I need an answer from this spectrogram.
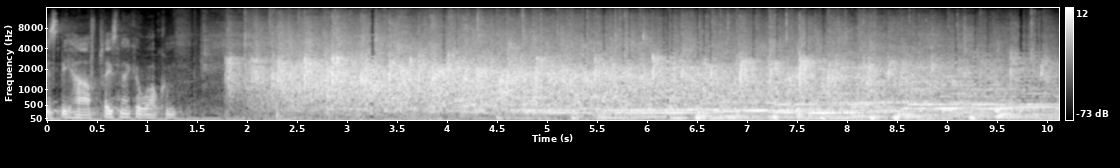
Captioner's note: applause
